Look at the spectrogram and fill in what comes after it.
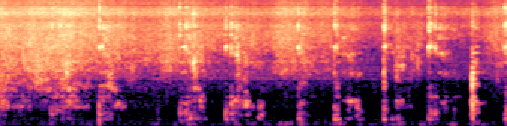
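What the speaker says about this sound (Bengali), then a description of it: "জল দেওয়ার পর এভাবে আমি একটু নেড়ে নিয়েছি।" Vegetables, cauliflower and kohlrabi, are stirred in a wok right after a splash of water goes in: a steady close sizzle with repeated scraping and tapping strokes of the spatula, no voices.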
